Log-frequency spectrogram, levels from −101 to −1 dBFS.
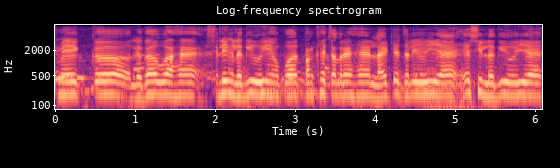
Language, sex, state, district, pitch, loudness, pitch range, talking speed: Hindi, male, Rajasthan, Bikaner, 175 Hz, -16 LUFS, 170-185 Hz, 215 wpm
